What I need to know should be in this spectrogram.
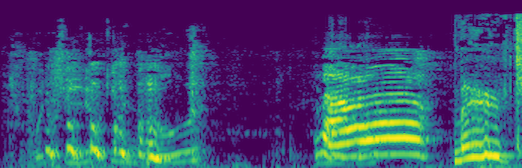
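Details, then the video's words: Pet cat that seems to 'speak', with a long steady drawn-out meow followed by a shorter bending one, after a person talks to it indoors. "These Cats Speak English Better Than Hooman!"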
